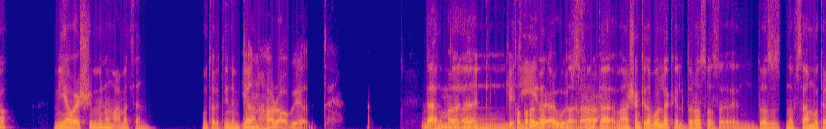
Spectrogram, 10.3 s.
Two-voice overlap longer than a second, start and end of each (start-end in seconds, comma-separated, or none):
5.3-7.7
